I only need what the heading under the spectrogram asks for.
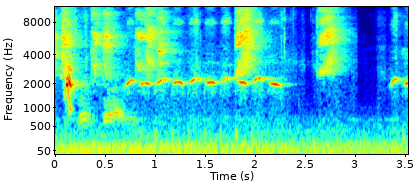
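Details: Adult male Asian pied starling ready for mating, kept in a cage, holding a long, thin, slightly wavering whistle, with rough hissing notes before and after it.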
